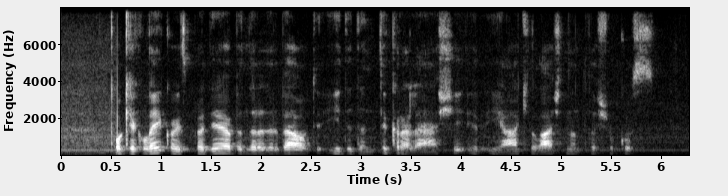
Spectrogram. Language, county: Lithuanian, Kaunas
